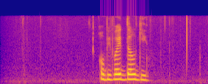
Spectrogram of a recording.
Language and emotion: Russian, neutral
